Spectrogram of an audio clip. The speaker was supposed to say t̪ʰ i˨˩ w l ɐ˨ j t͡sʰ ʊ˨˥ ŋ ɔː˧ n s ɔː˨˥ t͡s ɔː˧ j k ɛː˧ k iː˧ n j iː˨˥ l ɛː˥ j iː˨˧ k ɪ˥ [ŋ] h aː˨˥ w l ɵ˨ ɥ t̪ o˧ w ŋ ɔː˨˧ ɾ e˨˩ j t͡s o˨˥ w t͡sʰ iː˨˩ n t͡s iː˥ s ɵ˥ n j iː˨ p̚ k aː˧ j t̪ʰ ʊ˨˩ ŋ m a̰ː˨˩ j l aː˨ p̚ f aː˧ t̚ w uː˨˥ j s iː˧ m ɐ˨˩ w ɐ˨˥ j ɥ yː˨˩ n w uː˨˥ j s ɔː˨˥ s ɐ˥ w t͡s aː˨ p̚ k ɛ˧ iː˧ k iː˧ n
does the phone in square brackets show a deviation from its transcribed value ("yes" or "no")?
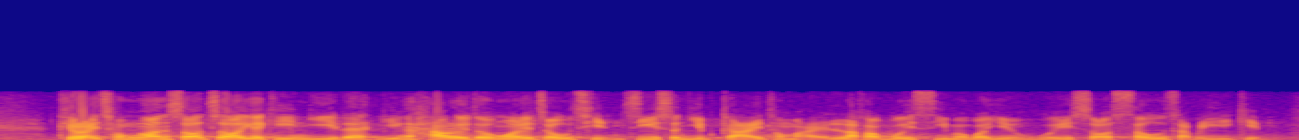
no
